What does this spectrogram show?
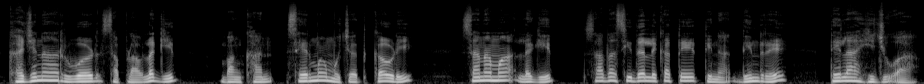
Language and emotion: Santali, neutral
